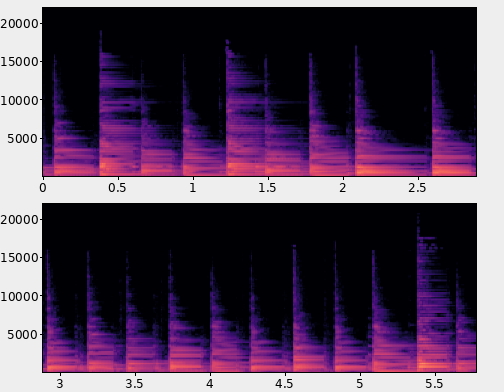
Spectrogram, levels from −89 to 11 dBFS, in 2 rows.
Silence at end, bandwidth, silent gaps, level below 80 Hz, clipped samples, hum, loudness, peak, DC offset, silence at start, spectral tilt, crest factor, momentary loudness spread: 0 s; 16.5 kHz; none; -64 dBFS; under 0.1%; none; -26 LUFS; -6 dBFS; under 0.1%; 0 s; -3 dB/octave; 20 dB; 8 LU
